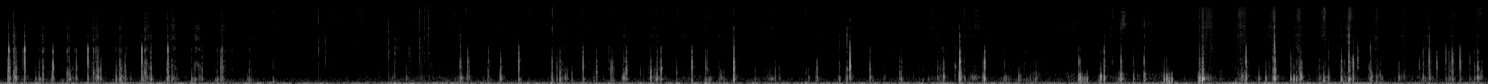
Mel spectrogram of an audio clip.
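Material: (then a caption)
Plastic. Fingertips twist and tap the screw lid of a white and grey plastic cylindrical jar held close to the mic. The result is a dense, continuous stream of short, dry clicks and light scratchy ticks with very little ring, weighted toward low frequencies.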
